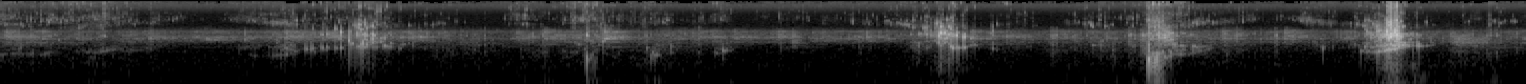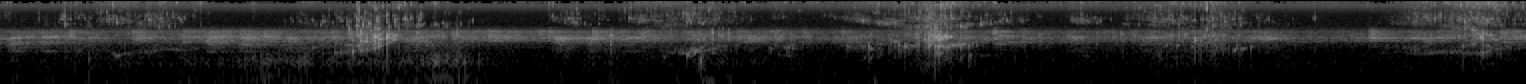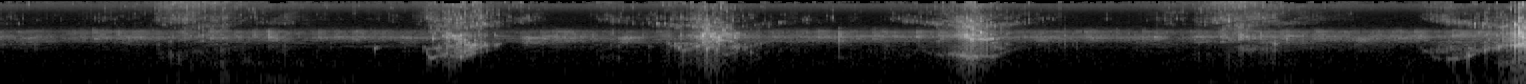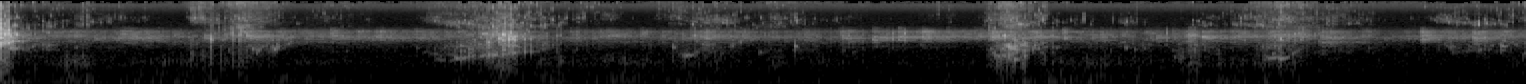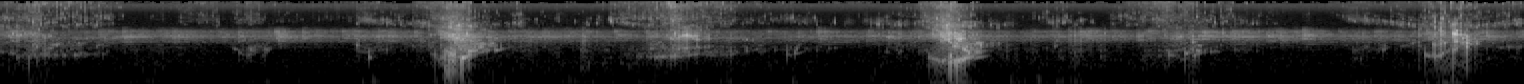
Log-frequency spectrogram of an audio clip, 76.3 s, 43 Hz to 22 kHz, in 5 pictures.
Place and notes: Antalgė, Lithuania, sculpture Aquarius
Open air sculpture park in Antalge village. There is a large exposition of metal sculptures and instaliations. Now you can visit and listen art. Recorded with hydrophones.
Utenos apskritis, Lietuva, 24 July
